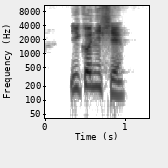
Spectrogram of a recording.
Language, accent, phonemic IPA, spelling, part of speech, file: French, France, /i.kɔ.ni.fje/, iconifier, verb, LL-Q150 (fra)-iconifier.wav
- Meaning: iconify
